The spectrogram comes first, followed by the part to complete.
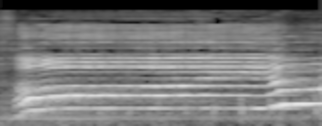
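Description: A woman singing, entering just after the start on one long held note, then stepping up to a higher held note near the end.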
